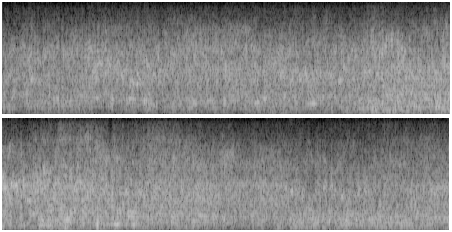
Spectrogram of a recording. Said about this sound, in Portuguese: Desculpe, eu não ouvi. Passou um ônibus na hora. Você poderia repetir?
